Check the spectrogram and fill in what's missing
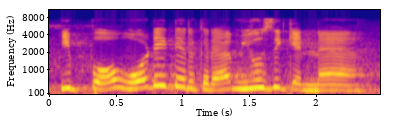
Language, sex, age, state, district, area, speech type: Tamil, female, 30-45, Tamil Nadu, Mayiladuthurai, urban, read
